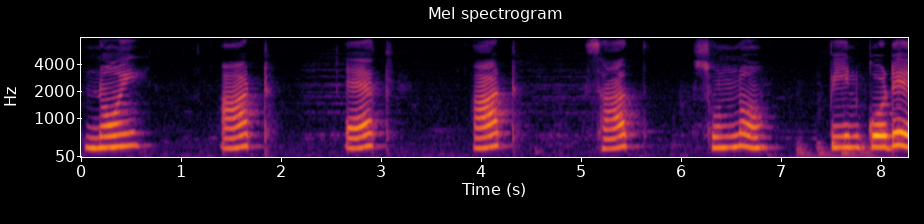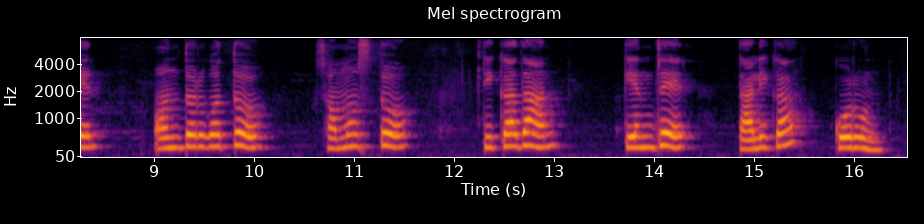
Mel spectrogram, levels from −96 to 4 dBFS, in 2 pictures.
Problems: none marked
